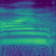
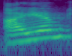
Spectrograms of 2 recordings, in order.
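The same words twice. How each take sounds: First: The words are merged into one short syllable. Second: The word 'am' is said as a separate syllable. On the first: "ছোট করে আই এম উচ্চারণ করে" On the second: "আই এম কেও ছোট করে"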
